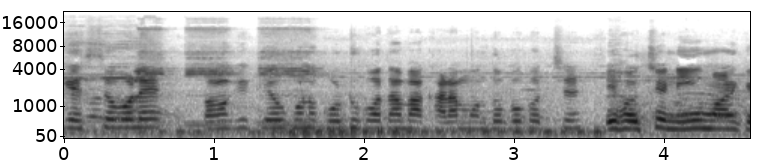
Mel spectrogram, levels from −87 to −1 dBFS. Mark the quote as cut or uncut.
cut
